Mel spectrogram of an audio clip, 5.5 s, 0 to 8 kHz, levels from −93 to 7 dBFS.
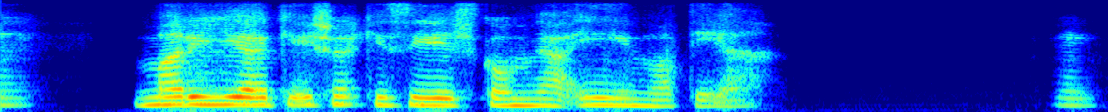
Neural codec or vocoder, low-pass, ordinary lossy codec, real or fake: codec, 16 kHz, about 1 kbps, DyCAST, with the encoder's durations; 7.2 kHz; Opus, 16 kbps; fake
